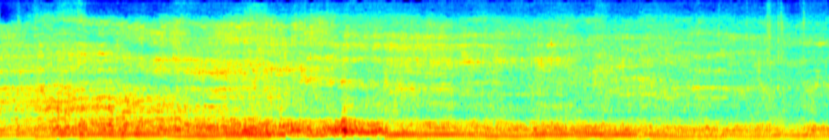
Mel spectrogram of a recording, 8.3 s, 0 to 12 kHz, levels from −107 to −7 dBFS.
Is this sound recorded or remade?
remade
